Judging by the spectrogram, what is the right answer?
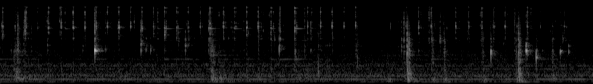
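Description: A metal fork beating eggs in a glass bowl: quick, irregular clicks of the tines striking the glass, one sharper knock about a second in.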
